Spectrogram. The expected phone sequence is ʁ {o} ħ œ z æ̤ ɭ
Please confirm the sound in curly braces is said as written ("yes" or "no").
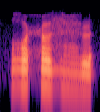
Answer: yes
